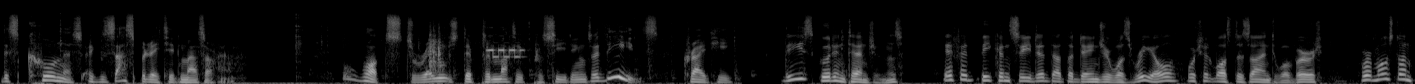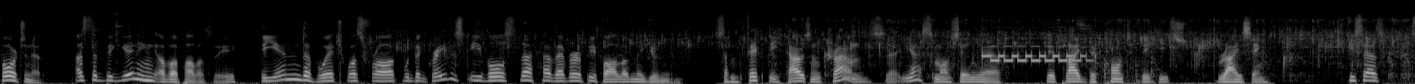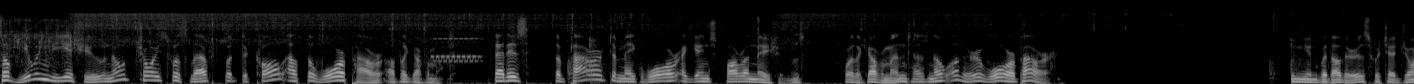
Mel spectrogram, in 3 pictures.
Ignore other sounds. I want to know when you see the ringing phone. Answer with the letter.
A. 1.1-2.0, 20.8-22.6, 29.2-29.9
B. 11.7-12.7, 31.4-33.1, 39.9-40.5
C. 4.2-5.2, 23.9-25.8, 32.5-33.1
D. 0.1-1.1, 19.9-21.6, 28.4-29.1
C.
